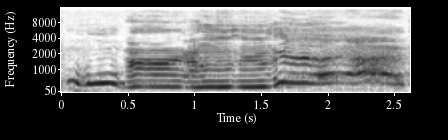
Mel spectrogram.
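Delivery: high cheering and horn noises; drawn-out crowd-and-traffic imitation; imitated whoops and honks. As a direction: mimic a street full of honking and hollering. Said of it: "But just kept going".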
